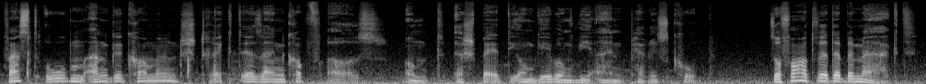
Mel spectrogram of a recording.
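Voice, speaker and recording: A man's voice: mid-range voice, sing-song, measured pace, creaky, a little mellow, a little hiss or hum. A man narrating a scripted fantasy audio drama in a theatrical, sardonic storytelling style.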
